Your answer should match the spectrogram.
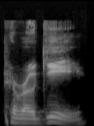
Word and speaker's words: pierogi: The Russian plural pierogi, pierogi, with the stress on the last syllable, should not be confused with pierogi in Polish cuisine, which are dumplings similar to Russian pelmeni or Ukrainian varenki.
